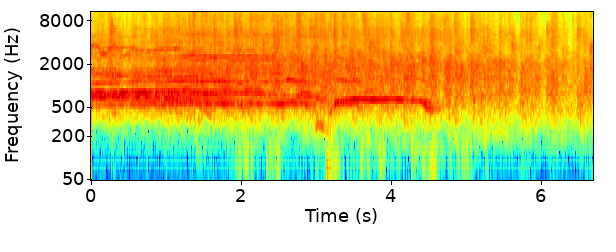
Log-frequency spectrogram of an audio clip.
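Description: A soundboard applause effect: a dense burst of crowd applause and cheering with whoops and shouts, loud at first, then gradually easing off as the clapping continues.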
